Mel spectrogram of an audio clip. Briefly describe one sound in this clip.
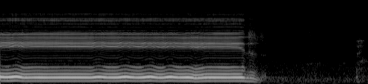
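A man chants in a long, melodic voice through a microphone, echoing in a large hall.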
